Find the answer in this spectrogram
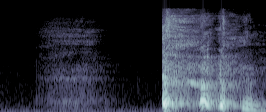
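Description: A man coughing: a run of several quick coughs starting just past a second in. He puts the cough down to the dry winter cold.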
